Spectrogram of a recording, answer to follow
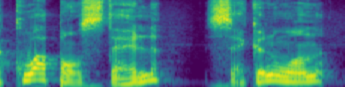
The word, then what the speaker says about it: pense-t-elle: this a funny thing, to make it beautiful and easier to pronounce, we will have to put this T between the verb pense and elle, because you've got two vowels. À quoi pense-t-elle?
